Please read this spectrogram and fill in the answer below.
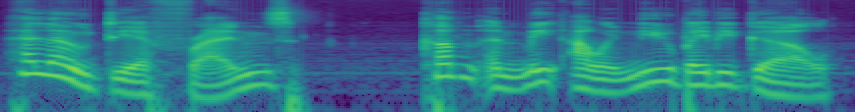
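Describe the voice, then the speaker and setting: A man's voice: medium pitch, huge pitch swings, slow, a little mellow. Guy doing a proud kindly cat king, stately, takes his time, storybook. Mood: welcoming. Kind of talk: children's storybook read-aloud.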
